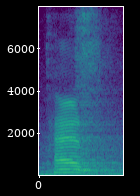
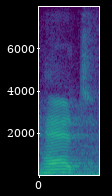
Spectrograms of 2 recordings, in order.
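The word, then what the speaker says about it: hash: हैश, जो भी हो बोलते हैं हैश, क्या बोलते हैं, हैश हैश। नहीं, कुछ लोग प्रोनाउंस करते हैं हैच, या ऐसा ही क्या तो बोलते हैं, हैश।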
